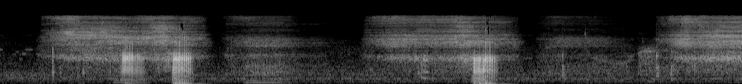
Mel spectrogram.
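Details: Man asleep while on holiday: loud, rough, rattling snores with each breath, about 20 breaths a minute, with some snorting bursts; ordinary snoring.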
